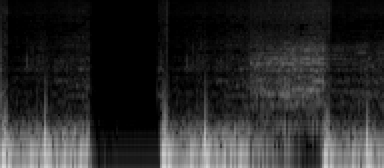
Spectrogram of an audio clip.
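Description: A deep, low heartbeat thumps steadily over a dark rumbling hum, briefly cutting to silence before the pulsing resumes, with a hissy swell rising in the background.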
